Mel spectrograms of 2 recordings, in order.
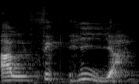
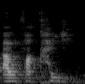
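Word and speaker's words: الفقهية: Seharusnya itu At-Ta'rifat Al-Fiqhiyah. Dia bacanya At-Ta'rifat Al-Faqhiyah.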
